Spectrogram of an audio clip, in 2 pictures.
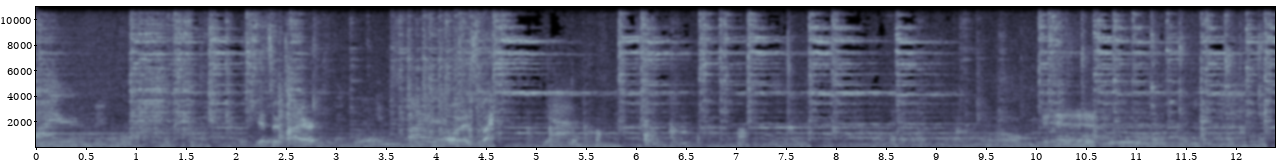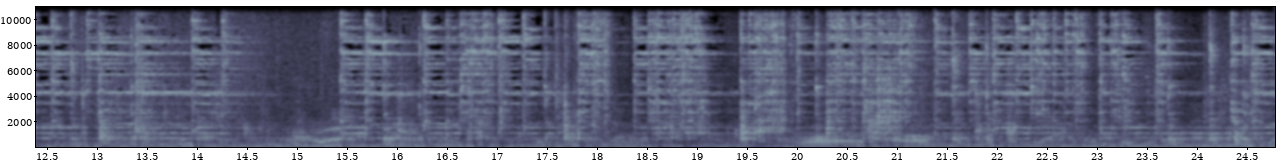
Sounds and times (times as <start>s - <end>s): Tubular bells: 0.0s - 3.0s, 3.6s - 24.7s.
